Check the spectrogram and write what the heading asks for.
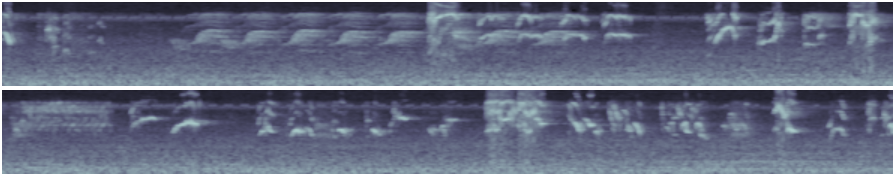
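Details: Budgerigar chatter meant to prompt quiet budgerigars to start calling: a run of rapid, rhythmic buzzy notes followed by a jumble of high chirps and sharp clicks.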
